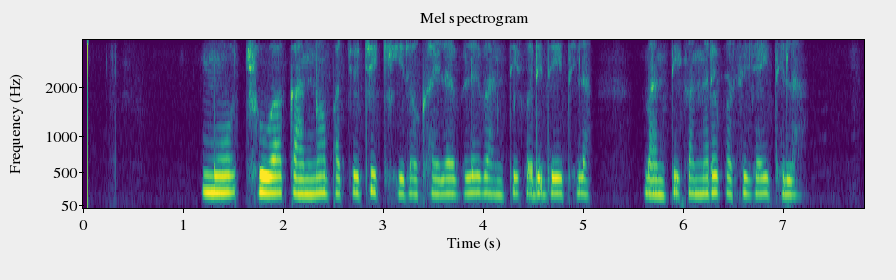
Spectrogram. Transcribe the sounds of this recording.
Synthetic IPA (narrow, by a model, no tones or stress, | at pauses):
mot͡ʃʰuakanɔpat͡ʃɔt͡ʃikʰiɾɔkʰajlabeɭebant̪ikɔɾid̪ejt̪ʰila | bant̪ikanɔɾepɔsid͡ʒajt̪ʰila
